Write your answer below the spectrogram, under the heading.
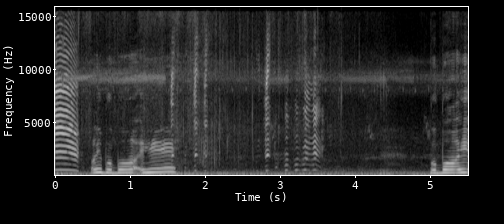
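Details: Goat bleats at a kidding on a farm: low, quavering drawn-out cries alternating with higher, shorter wavering bleats, several overlapping in quick succession, then a renewed loud bleat near the end.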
